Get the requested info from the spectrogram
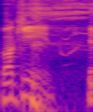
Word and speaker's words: Joaquin: Joaquin Phoenix? How do you say it? – Joaquin.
